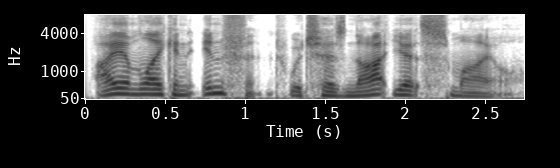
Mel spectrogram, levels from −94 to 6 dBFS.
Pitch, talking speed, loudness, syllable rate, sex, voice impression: 155 Hz, 220 wpm, -19 LUFS, 4.7 syllables/s, male, masculine, middle-aged, tensed, powerful, clear, intellectual, friendly, wild, lively, slightly intense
